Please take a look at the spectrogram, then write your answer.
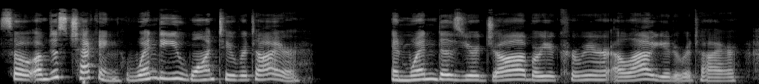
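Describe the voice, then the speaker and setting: In a normal speaking voice with ordinary pitch variation, the speaker goes at a fairly slow pace on a very clean recording with a silent background. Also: woman, fairly high pitch for a woman. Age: 50s. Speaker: podcast host. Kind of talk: sales pitch.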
